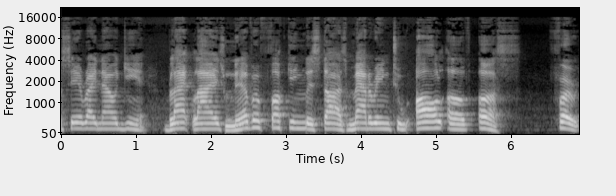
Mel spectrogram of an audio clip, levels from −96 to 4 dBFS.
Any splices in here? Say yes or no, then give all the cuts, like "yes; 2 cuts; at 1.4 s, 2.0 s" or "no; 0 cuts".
yes; 2 cuts; at 2.2 s, 3.3 s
